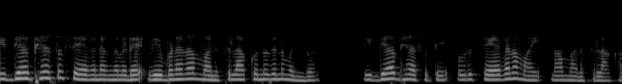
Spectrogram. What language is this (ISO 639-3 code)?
mal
